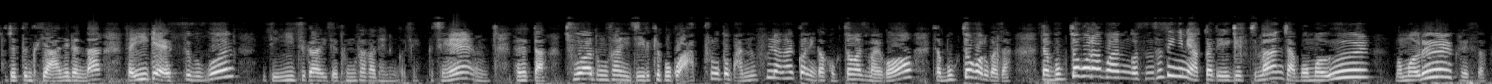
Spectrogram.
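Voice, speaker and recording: A woman's voice: mid-range voice, animated, quick pace, hardly any pauses, muffled recording. A woman teacher giving a grammar lecture to middle-school students, chatty and coaxing, checking in with her class again and again. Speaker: English teacher.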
